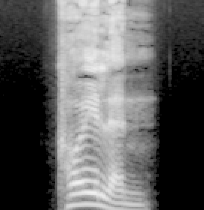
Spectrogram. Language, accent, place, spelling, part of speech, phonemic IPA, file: German, Germany, Berlin, Keulen, noun, /ˈkɔʏ̯lən/, De-Keulen.ogg
- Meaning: plural of Keule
